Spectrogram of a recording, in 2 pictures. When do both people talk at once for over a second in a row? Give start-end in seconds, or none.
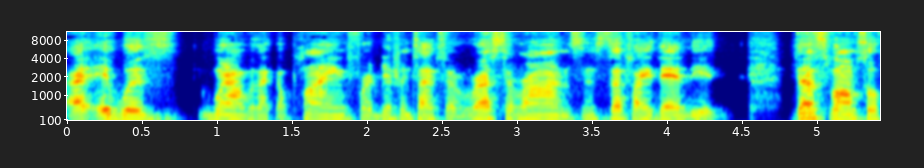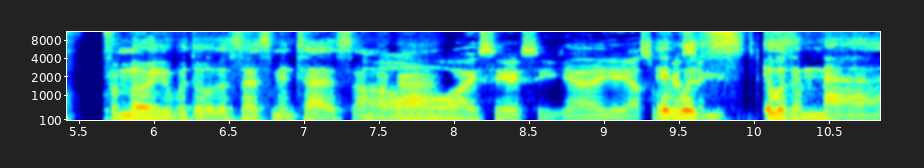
none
